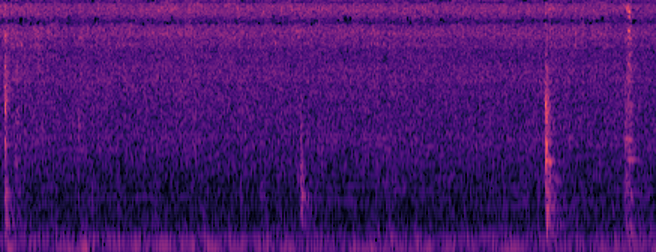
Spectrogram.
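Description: Onions frying on a Blackstone griddle give a steady, soft sizzle throughout, with a few brief clicks and scrapes from a spatula rising above it. No one speaks.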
